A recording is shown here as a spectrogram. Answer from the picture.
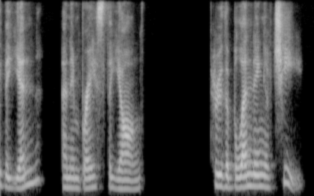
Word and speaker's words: yang: white portion is the Yong and you may notice that I'm saying Yong not yang this is how it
